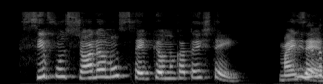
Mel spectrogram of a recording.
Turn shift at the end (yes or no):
yes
